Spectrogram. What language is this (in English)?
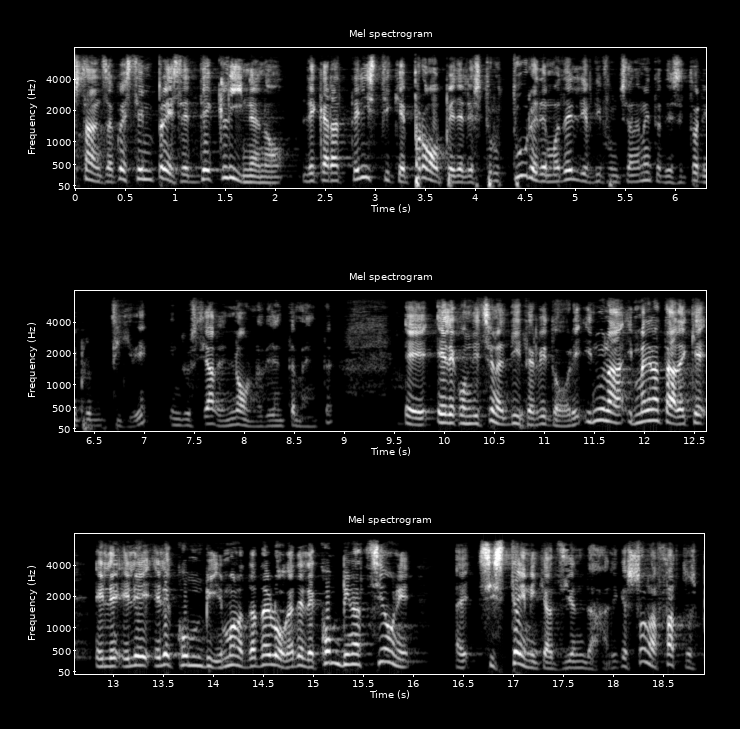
Italian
